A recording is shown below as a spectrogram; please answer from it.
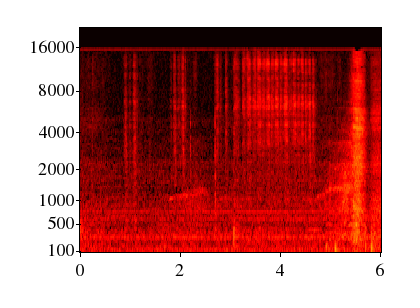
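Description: Felt-tip marker rubbing on paper in repeated shading strokes, with a quick run of back-and-forth strokes in the middle and a louder scrape near the end.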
